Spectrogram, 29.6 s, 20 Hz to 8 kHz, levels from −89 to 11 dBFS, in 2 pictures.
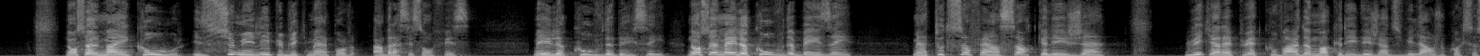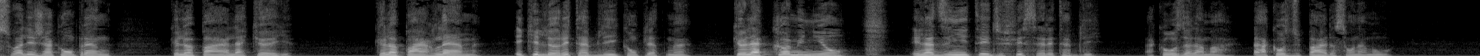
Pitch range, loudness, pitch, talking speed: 140-210 Hz, -26 LUFS, 170 Hz, 180 wpm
